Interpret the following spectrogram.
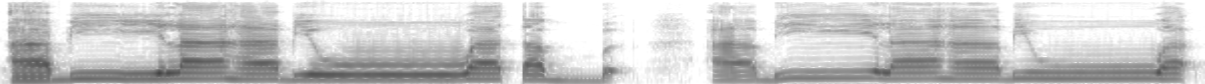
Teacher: Dibaca masuk dan mendengung 1,5 alif. Ingat, masuk, dengung. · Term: Idgham bi gunnah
